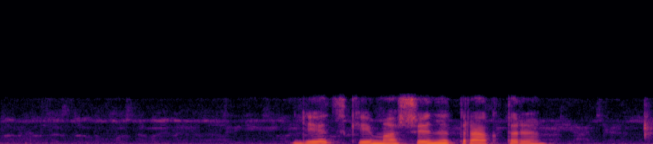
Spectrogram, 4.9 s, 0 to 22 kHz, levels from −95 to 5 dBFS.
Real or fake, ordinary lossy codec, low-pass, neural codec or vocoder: real; Opus, 24 kbps; 7.2 kHz; none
